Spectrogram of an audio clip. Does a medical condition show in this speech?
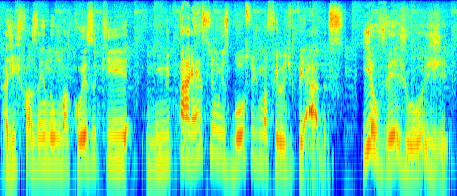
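Yes: cleft lip; congenital cleft lip.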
